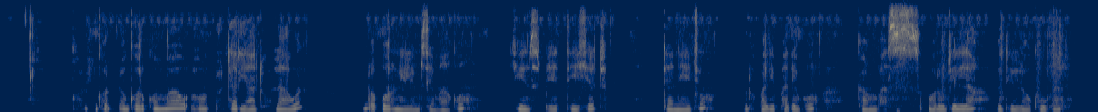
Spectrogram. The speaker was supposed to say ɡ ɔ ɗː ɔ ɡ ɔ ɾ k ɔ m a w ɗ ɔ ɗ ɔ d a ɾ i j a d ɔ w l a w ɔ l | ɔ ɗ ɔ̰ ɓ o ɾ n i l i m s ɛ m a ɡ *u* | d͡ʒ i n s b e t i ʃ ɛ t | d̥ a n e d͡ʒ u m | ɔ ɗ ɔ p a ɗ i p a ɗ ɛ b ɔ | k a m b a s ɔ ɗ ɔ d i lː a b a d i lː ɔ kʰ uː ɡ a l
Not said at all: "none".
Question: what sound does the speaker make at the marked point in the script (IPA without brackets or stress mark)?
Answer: ɔ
